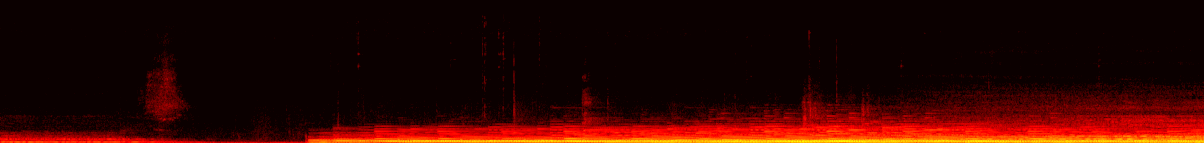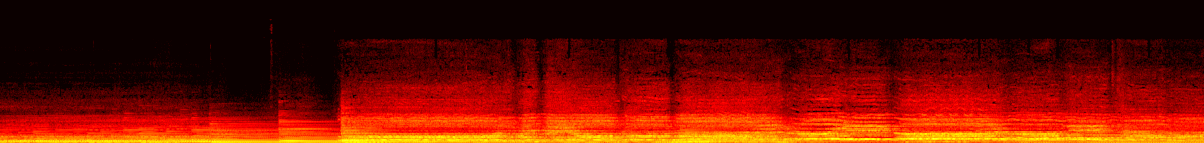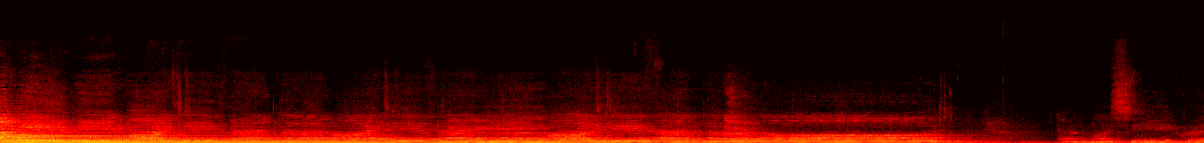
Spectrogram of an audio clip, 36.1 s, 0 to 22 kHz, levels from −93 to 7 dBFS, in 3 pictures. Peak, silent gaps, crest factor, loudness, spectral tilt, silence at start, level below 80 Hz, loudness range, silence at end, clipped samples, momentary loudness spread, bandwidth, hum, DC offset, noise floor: -8 dBFS; none; 20 dB; -26 LUFS; -6.5 dB/octave; 0 s; -56 dBFS; 19 LU; 0 s; under 0.1%; 20 LU; 11.5 kHz; none; under 0.1%; -66 dBFS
